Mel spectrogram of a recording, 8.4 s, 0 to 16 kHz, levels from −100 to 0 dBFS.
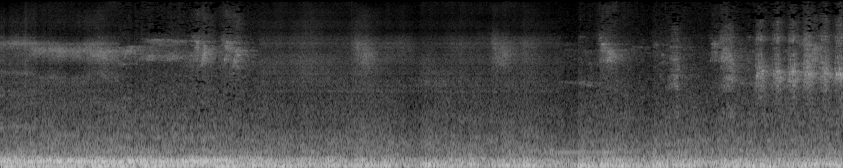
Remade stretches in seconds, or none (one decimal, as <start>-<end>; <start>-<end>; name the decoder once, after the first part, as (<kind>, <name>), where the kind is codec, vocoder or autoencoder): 0.0-1.2 (autoencoder, DAC-VAE); 2.6-5.6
